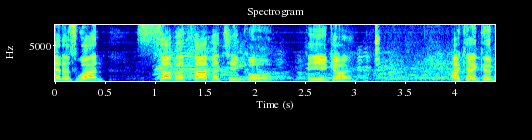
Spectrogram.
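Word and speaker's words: Sa vacava tiko: The one that I've learnt is Saba Thava Tiko. Say it again, everybody. Saba Thava Tiko. And now let's say it as one. Saba Thava Tiko.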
